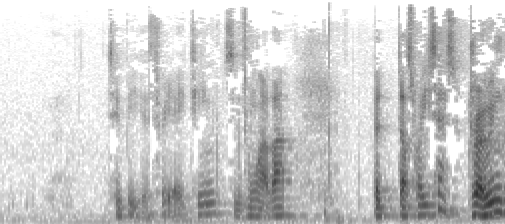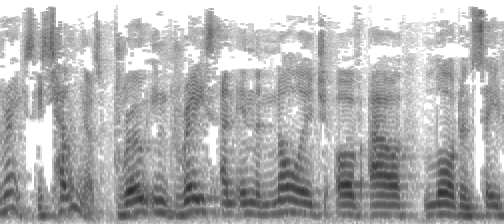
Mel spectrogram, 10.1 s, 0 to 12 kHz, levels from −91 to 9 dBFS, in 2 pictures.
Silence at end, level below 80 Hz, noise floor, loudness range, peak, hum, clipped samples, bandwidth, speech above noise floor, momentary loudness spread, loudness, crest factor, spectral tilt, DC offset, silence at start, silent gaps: 0 s; -58 dBFS; -59 dBFS; 14 LU; -4 dBFS; none; under 0.1%; 11 kHz; 38 dB; 19 LU; -20 LUFS; 18 dB; -4.5 dB/octave; under 0.1%; 1.1 s; none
